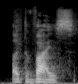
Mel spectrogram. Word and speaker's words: advice: 좀 정확하게 말씀을 드리자면 앞에 거는 advice 좀 짧게 그리고 끝에 S 발음이 들려요.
